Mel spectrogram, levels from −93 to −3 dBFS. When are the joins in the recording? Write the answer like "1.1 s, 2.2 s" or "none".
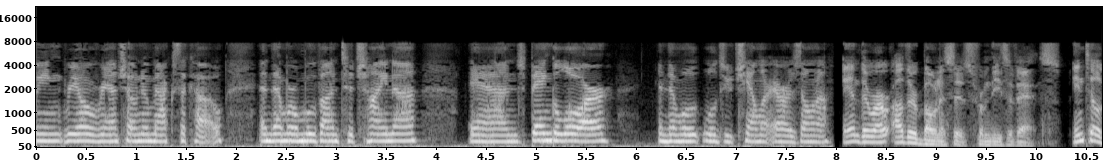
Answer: none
